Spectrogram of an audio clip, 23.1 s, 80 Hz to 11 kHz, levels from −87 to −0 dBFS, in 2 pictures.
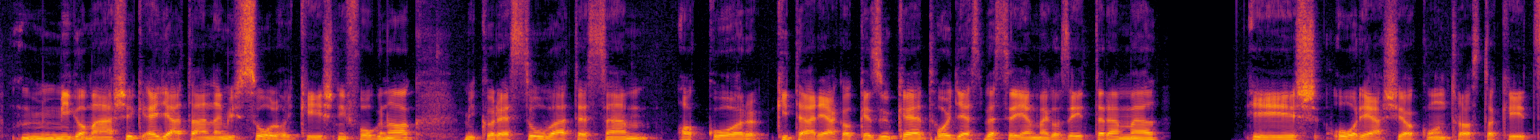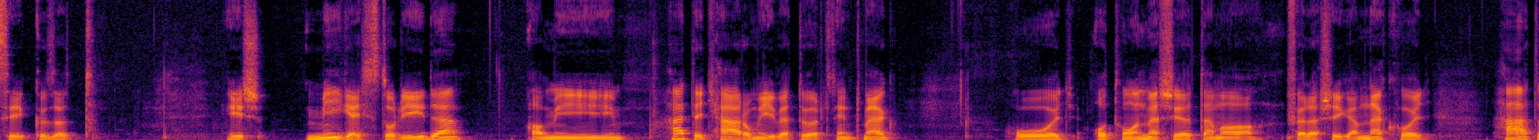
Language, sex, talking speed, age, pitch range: Hungarian, male, 130 wpm, 20-39, 105-125 Hz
